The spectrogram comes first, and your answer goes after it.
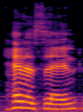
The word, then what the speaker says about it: Henderson: I came all the way back here to my little town of Hennison called Henderson. They pronounce it Hennison, but um to find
